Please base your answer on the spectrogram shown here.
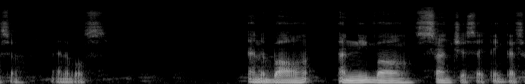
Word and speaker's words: Anibal Sanchez: Anibal Sanchez. I think that's how you pronounce his name. Anibal. Because Annabelle, of course, that's a girl's name.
